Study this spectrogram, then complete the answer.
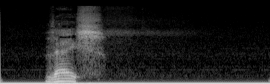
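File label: "wijs", Dutch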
